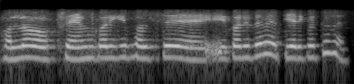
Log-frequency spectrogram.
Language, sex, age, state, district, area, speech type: Odia, female, 18-30, Odisha, Jajpur, rural, conversation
